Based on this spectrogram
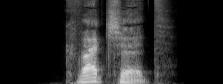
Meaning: second-person plural subjunctive I of quatschen
- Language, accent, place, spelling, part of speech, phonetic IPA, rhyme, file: German, Germany, Berlin, quatschet, verb, [ˈkvat͡ʃət], -at͡ʃət, De-quatschet.ogg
